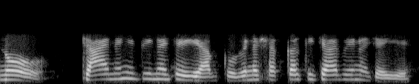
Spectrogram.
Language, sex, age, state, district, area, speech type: Hindi, female, 60+, Madhya Pradesh, Jabalpur, urban, conversation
